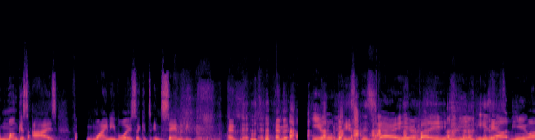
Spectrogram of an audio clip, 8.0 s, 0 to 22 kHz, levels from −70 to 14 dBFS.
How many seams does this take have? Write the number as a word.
one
